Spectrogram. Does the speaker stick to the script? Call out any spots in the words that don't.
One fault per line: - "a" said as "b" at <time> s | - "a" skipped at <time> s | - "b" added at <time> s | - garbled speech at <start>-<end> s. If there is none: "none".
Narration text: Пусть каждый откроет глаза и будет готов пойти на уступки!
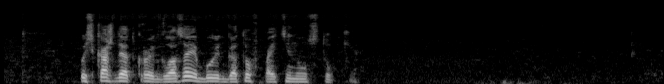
none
